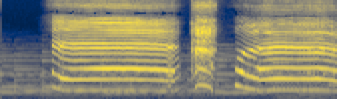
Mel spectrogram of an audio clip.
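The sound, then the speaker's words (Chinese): A baby triceratops cries in two long, high, wavering wails split by a brief squeaky yelp, sounding much like a sobbing infant, loud and steady throughout with no talking. “突然间，有一只三角龙宝宝哭了起来。”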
